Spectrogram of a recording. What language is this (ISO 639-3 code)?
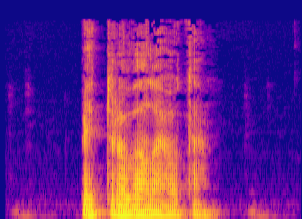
slk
